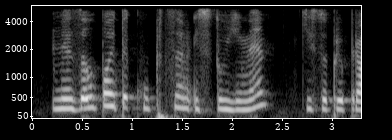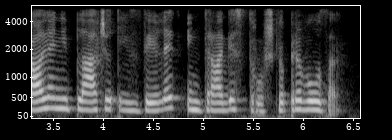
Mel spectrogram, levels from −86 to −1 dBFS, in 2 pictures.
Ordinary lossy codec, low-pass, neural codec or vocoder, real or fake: none; 5.4 kHz; codec, 44.1 kHz, 2.6 kbps, DAC; fake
